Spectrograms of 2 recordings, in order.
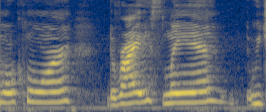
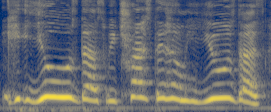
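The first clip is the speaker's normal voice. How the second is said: retold tearful plea; 5 semitones higher, 4 dB louder, slower than usual. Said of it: "she was crying and she was saying".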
